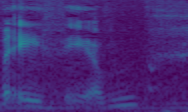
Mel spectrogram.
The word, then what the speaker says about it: Athium: Also, I'm gonna be pedantic as fuck and correct you on how my show is pronounced. It's the Veil of Athium. Athium.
